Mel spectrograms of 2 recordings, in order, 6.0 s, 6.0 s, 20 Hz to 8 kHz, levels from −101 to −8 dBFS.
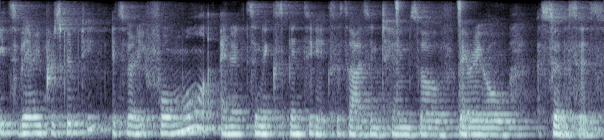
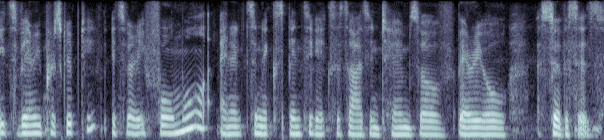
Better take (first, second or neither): second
